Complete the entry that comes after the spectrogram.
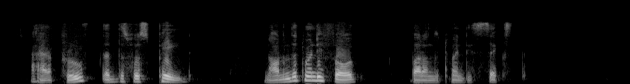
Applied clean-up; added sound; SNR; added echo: none; none; none; none.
